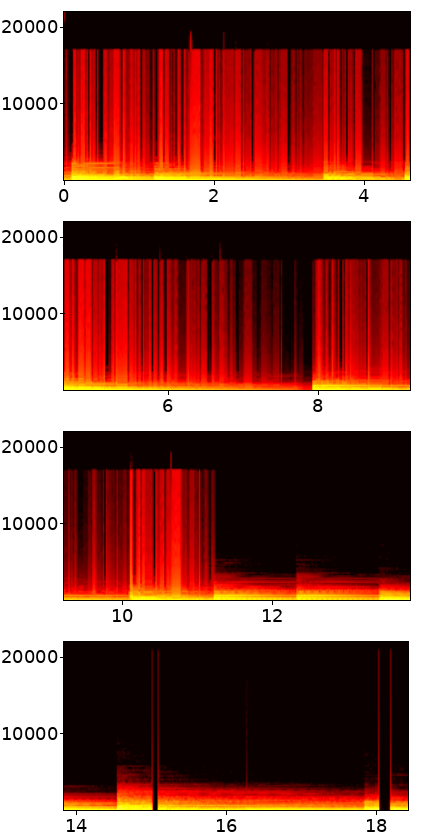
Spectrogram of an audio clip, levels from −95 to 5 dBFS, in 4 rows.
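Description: From 0.01 s to 11.22 s there is robotic sound from repeated short buffers. The sound becomes a rigid, metallic buzz at 93.8 Hz. Most of the real audio is skipped. The likely cause is new audio arriving too seldom, so a chunk of about 10.7 ms is looped, fixing the pitch.

At 15.00 s a Bluetooth stall cuts the sound to silence for 77 ms. Then it picks up again. Interference likely held packets back. The headphones' buffer ran dry, and playback waited for the resent data.

At 16.25 s a doubled audio track begins and runs to the end. A second full-band copy follows about 150 ms behind, roughly 5 dB quieter. It is likely a second, slower capture path. The copy starts abruptly and has no decay or room colour.

At 18.03 s a second Bluetooth stall drops the sound for 144 ms, under the doubling. Playback resumes after the gap, again likely from delayed packets.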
